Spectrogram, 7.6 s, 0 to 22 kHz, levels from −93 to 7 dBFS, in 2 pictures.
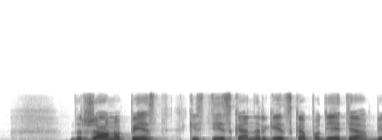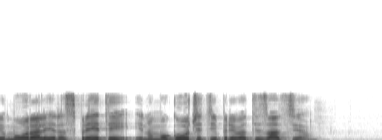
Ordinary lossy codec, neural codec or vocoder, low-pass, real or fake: none; none; 7.2 kHz; real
